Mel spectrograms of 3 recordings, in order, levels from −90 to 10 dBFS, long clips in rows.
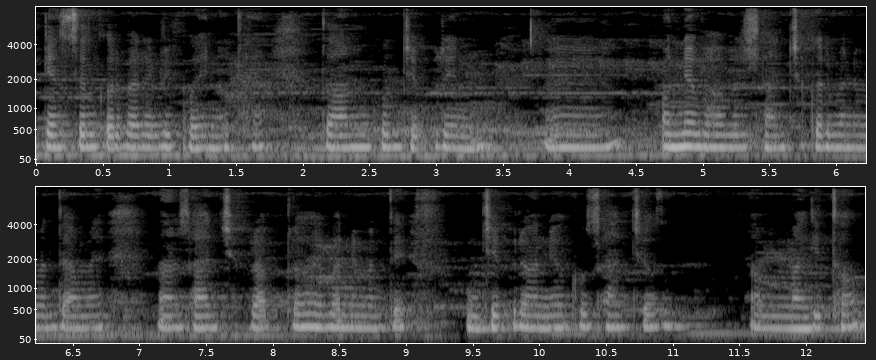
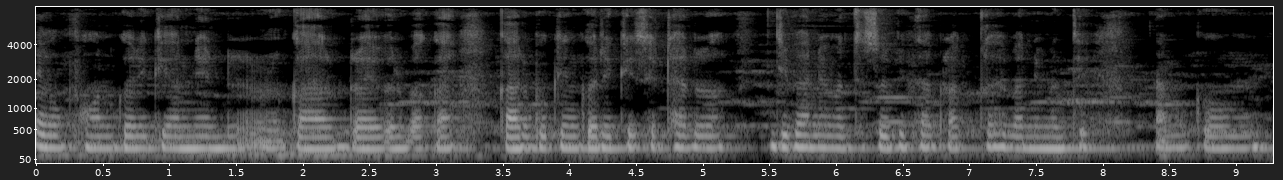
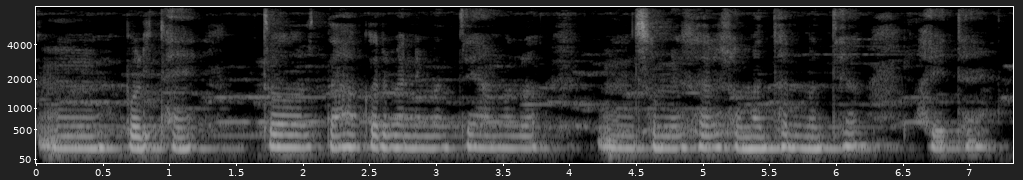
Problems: constant background noise, continuous background conversations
